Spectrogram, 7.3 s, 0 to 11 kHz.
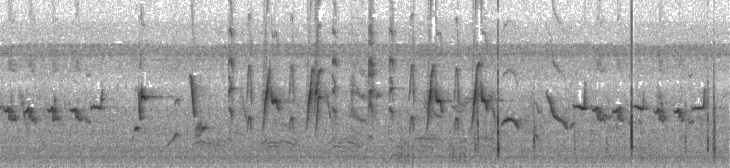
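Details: Oriental magpie-robin song recorded at Bada, North 24 Parganas: rapid, varied high whistles and sharp clicks, some notes swooping down, delivered in quick bursts over a constant high-pitched hiss.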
